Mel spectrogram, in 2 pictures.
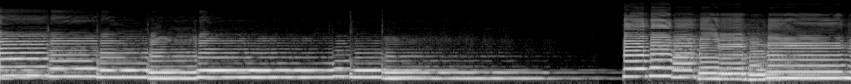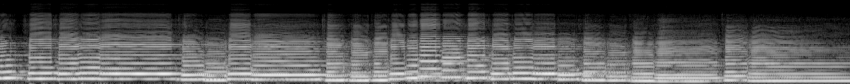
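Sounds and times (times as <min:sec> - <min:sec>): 
serene street saxophone melody at 120 bpm: 0:00.0 - 0:17.0.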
